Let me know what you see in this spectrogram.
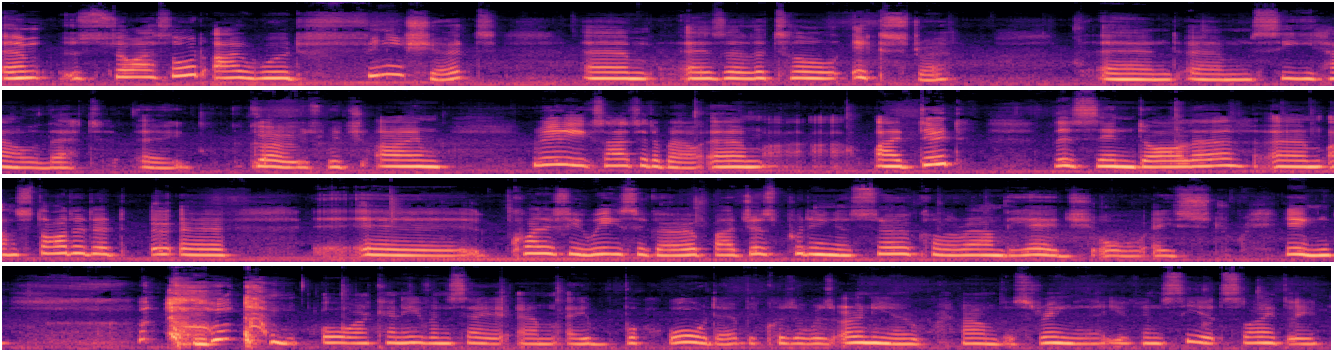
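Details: Adult woman with a self-reported stutter affecting mainly vowel-initial (A, I, O, U) and W words, making long words hard; she copes with breathing techniques and a stuttering device on her phone; stuttering.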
